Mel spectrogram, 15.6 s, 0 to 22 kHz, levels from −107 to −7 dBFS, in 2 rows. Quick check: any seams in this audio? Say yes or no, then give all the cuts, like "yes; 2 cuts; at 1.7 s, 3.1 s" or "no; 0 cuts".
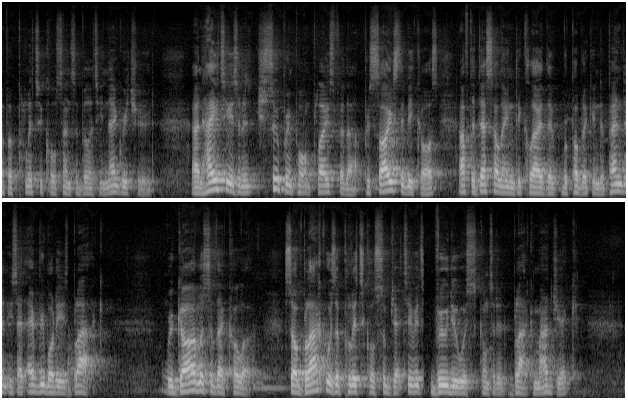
yes; 2 cuts; at 8.6 s, 13.1 s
